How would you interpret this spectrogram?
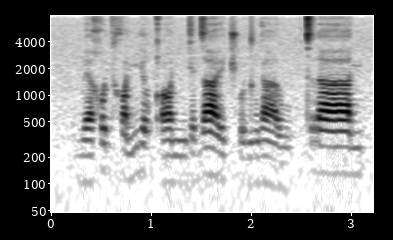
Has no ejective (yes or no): no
